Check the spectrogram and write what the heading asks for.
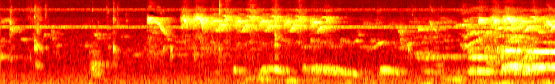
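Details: Wild jongkangan and caged jongkangan in a singing contest: a few scattered chirps, then bursts of rapid high twittering with lower slurred whistles, growing louder toward the end.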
